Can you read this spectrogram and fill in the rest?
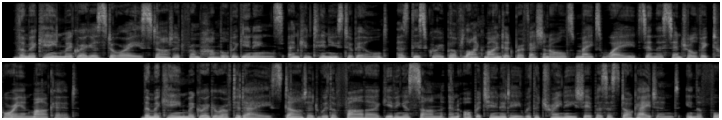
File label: Corporate Video; McKean McGregor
